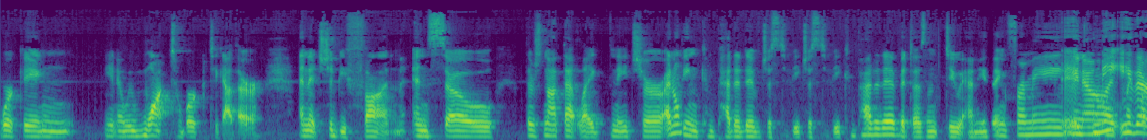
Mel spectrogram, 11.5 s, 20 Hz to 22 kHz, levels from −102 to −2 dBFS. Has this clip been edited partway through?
yes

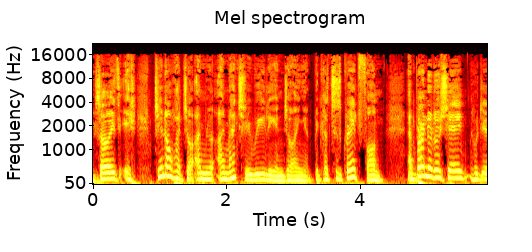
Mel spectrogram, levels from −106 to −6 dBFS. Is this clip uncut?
yes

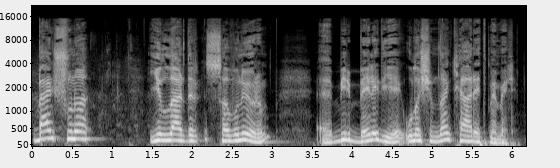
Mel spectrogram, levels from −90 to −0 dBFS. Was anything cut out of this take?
no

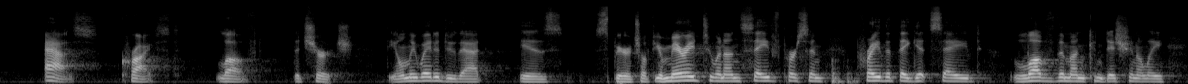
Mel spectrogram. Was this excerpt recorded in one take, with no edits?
yes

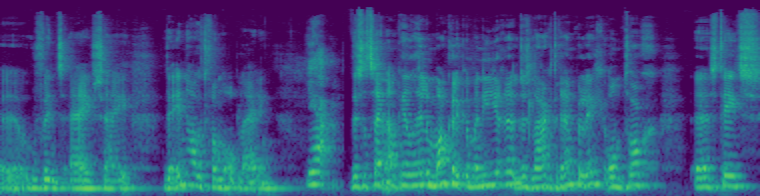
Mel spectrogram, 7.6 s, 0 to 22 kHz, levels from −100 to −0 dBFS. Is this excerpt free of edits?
no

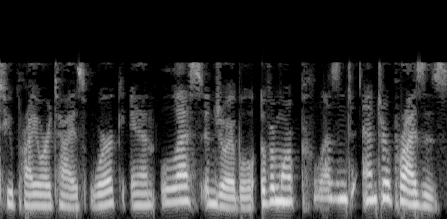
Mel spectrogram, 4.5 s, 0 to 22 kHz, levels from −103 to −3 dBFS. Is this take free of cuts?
no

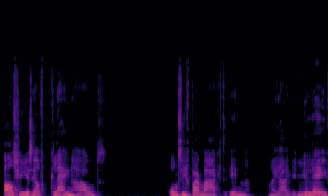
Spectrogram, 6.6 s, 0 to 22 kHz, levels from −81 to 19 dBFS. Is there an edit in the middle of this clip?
no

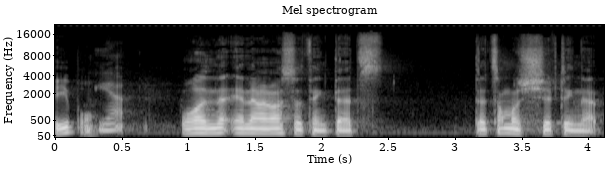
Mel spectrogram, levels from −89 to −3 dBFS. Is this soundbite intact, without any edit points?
yes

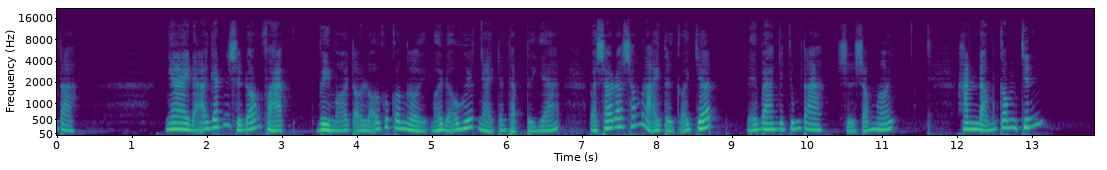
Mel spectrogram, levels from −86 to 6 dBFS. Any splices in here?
no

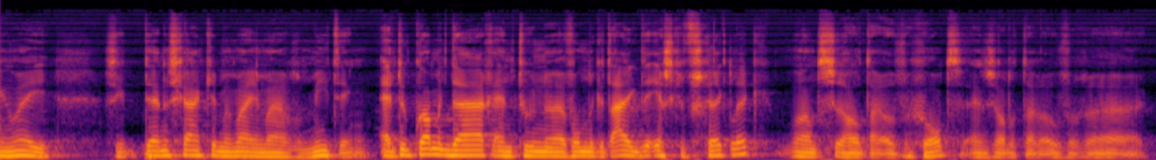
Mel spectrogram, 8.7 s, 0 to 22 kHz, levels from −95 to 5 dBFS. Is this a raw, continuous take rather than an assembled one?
no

